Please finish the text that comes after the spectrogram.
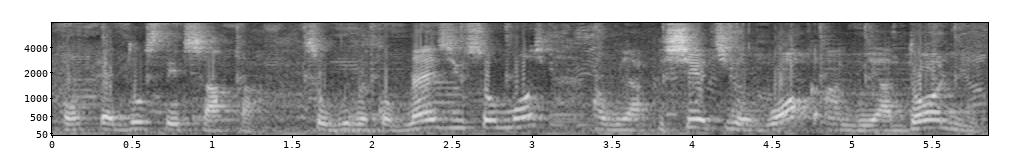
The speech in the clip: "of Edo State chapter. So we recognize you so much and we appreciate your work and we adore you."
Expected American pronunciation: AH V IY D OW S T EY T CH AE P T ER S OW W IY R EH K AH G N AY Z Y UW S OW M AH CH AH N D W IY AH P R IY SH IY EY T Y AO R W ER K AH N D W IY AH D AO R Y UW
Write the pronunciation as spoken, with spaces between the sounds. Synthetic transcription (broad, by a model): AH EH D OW S T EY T SH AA T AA S OW W IY R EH K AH G N AY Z Y UW S OW M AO CH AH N W IY AH P R IY SH IY EY T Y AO W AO K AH N W IY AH D AO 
